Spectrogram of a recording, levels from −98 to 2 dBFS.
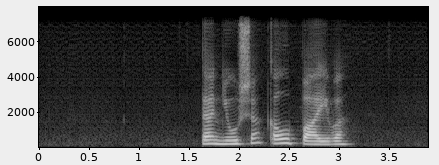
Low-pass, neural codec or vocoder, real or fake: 7.2 kHz; codec, 16 kHz, 0.7 kbps, FocalCodec; fake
